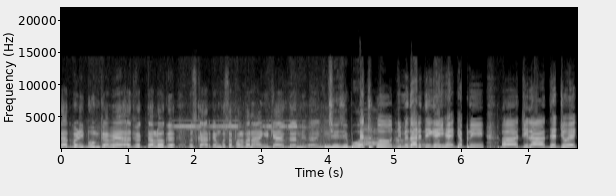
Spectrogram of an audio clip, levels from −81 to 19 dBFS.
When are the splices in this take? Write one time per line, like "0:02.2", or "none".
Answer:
0:04.5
